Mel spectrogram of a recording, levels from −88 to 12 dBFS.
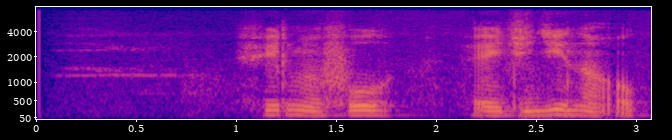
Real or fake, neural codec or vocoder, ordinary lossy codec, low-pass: real; none; AAC, 32 kbps; 7.2 kHz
